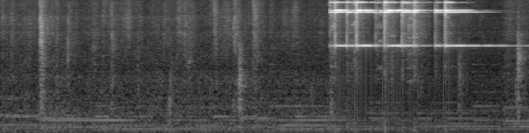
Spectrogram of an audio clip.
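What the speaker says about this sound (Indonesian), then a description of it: "Kita bel dulu yuk." Children ring a small bell at a church children's service, a bright, sustained high ring that comes in short bursts near the end over a quiet room with faint background noise.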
